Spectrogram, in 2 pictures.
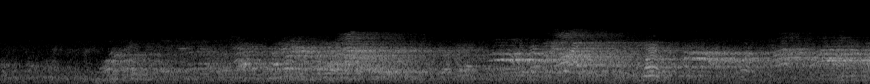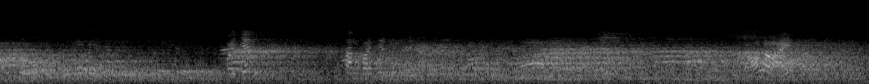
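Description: Children's voices chatter and call out in a large echoing hall.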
